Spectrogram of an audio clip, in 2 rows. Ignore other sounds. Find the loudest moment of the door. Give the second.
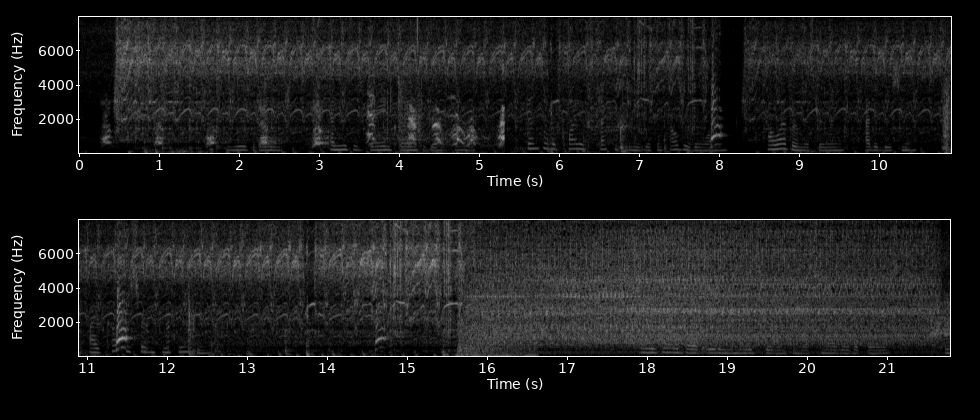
16 s.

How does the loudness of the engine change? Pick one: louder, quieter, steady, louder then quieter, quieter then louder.
quieter then louder.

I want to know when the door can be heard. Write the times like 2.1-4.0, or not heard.
4.0-4.8, 10.3-12.4, 15.6-16.7.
